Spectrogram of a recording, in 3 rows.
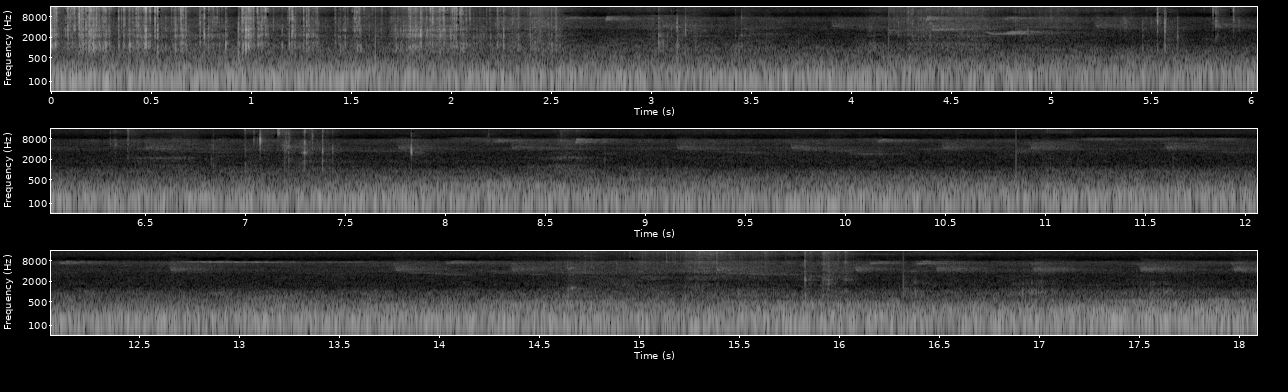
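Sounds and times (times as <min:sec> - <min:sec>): low outdoor rumble: 0:00.0 - 0:18.0
small birds chirping: 0:00.0 - 0:18.0.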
